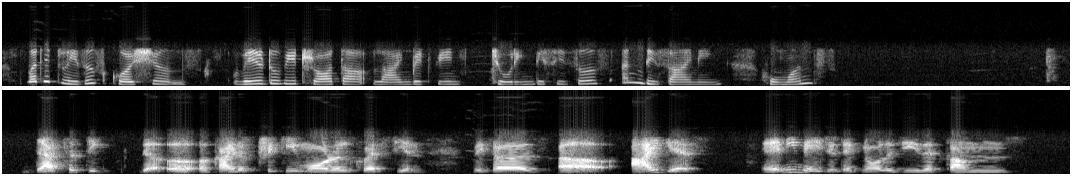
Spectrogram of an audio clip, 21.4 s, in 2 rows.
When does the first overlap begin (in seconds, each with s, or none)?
none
